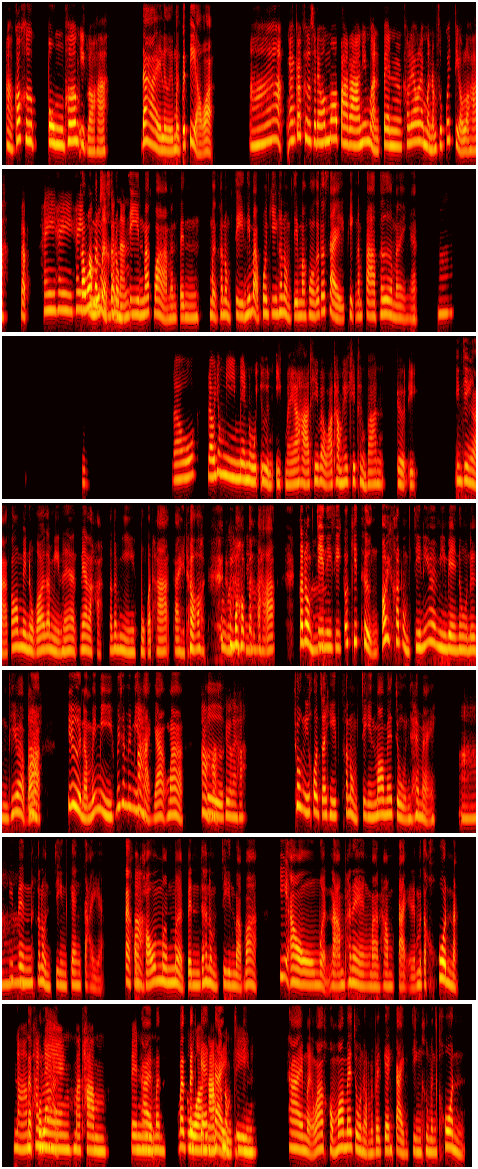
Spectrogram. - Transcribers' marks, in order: tapping; laughing while speaking: "ไก่ทอด หม้อปลาร้า"
- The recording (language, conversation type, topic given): Thai, podcast, อาหารบ้านเกิดที่คุณคิดถึงที่สุดคืออะไร?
